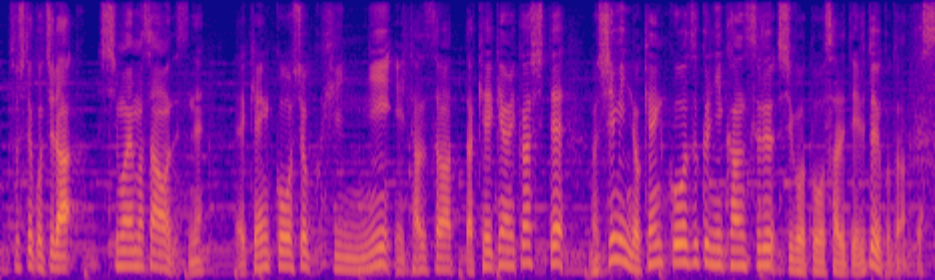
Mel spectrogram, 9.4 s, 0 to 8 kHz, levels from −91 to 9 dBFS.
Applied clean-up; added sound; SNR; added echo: none; none; none; none.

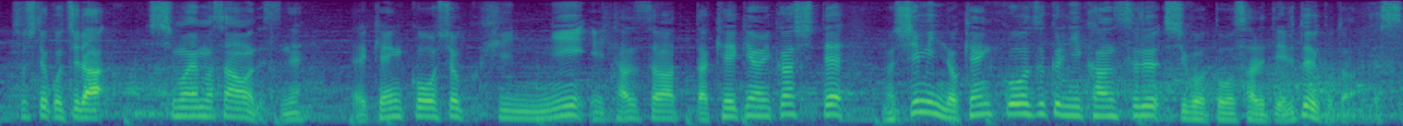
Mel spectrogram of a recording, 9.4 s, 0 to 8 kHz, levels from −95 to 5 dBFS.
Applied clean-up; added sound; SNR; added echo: none; Wood; 14 dB; none.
